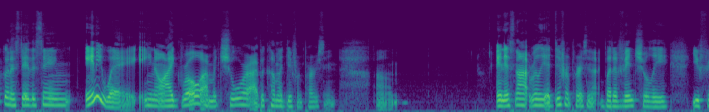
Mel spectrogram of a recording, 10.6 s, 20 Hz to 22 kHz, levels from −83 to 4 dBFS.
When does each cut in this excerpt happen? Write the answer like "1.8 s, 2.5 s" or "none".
8.9 s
